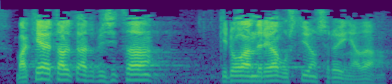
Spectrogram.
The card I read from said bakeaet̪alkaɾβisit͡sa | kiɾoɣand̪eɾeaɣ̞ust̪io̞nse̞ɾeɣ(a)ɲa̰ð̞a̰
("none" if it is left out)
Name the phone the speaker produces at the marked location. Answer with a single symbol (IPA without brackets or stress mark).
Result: i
